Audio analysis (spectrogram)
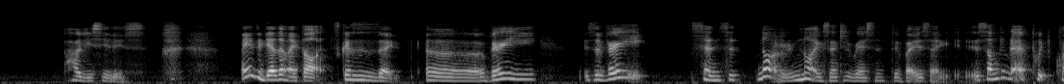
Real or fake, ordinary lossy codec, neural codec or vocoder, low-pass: fake; MP3, 64 kbps; autoencoder, 48 kHz, 32 numbers a frame, DAC-VAE, trained on Japanese speech; 7.2 kHz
